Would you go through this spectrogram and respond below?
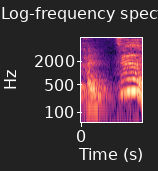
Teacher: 그러니까 이게 다 한자어기 때문에 리을 다음에 오는 디귿, 시옷, 지읒은 된소리를 발음한다.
